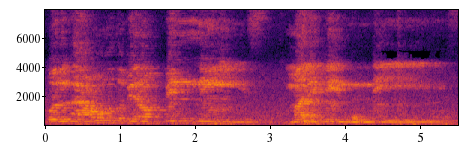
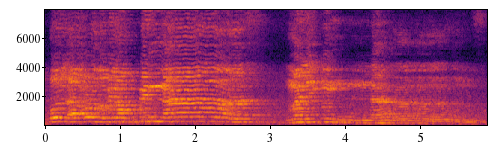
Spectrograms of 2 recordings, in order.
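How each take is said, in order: First: The last word has an 'i' vowel. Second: The last word has an open 'a' vowel. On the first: This is another regional reading. "আরেকটি আঞ্চলিক ভাষায়" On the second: This is the common reading. "আমরা পড়ি"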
